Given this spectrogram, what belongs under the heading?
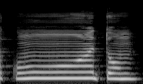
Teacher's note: नून की आवाज़ को हमने नाक में छुपाया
